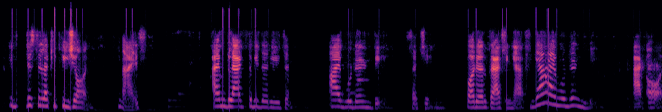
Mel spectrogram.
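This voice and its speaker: A woman with an Indian accent talks at a fairly slow pace with lively intonation, big swings in loudness, and long, frequent pauses. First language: Hindi. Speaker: live streamer. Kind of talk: casual chat.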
